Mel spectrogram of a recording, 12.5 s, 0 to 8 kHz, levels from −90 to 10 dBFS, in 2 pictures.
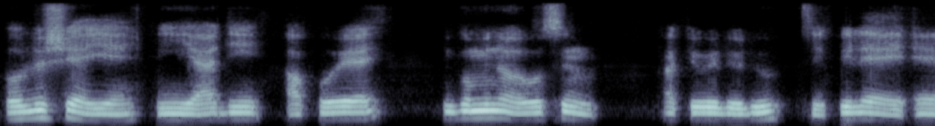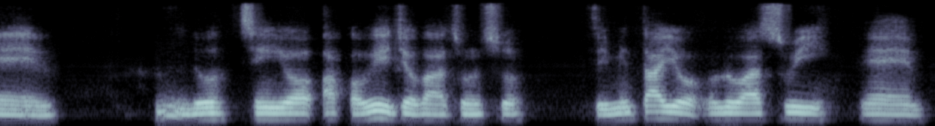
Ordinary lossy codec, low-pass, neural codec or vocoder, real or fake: AAC, 48 kbps; 7.2 kHz; codec, 24 kHz, 0.5 kbps, DualCodec; fake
